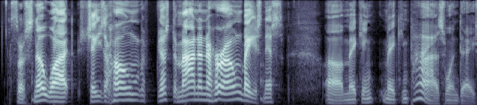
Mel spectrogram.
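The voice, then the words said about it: Country bumpkin voice. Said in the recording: “my country bumpkin impression of Snow White”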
